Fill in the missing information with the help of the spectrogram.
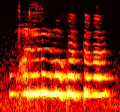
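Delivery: very high, loud squeal of alarm; mock frightened. Viewer reacting to the ghost children, mock frightened squeal. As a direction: squeal it, comically creeped out.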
